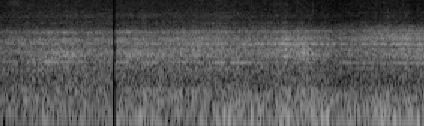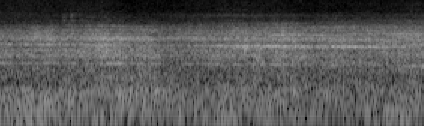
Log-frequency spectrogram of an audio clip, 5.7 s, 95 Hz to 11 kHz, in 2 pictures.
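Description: A Boeing 777 jet airliner in oneworld livery at London Heathrow, watched from a hotel rooftop, gives a steady, loud broadband engine roar that holds evenly throughout with no talk.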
